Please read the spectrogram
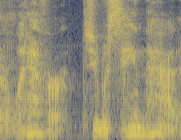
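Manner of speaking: plain reading voice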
